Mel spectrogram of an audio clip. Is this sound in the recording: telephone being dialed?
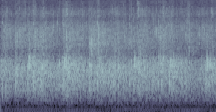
no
